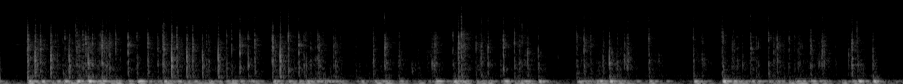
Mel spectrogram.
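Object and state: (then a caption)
Plastic computer keyboard. Both hands tap with fingertips on the plastic keys of a black plastic membrane computer keyboard with a hollow body, resting on a desk. The result is a rapid, continuous stream of short clicky keystrokes over a low, hollow thunk, with brief pauses in the typing near 2.7, 5.7 and 7 seconds.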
